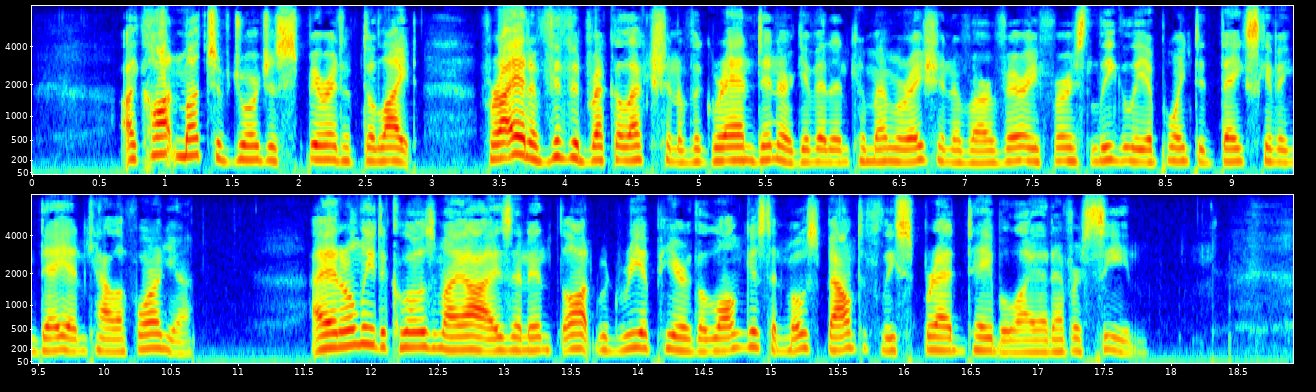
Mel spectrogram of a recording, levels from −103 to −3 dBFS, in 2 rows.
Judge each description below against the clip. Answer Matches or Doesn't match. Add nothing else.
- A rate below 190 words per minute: Matches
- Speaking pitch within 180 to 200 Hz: Matches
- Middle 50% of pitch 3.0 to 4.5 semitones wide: Doesn't match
